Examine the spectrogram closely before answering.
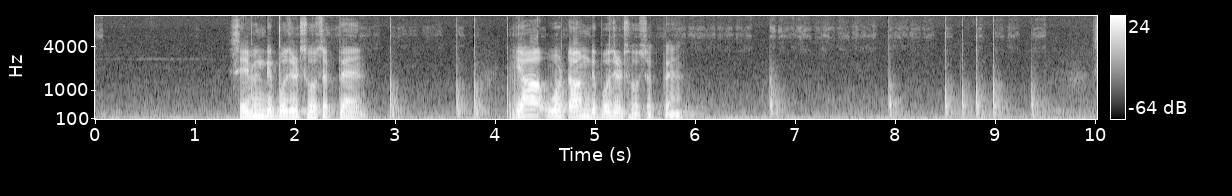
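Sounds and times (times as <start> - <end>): pen scratching on board: 2.4 - 4.9, 5.6 - 9.6
pen taps: 3.0 - 4.8, 6.7 - 7.0, 7.9 - 9.5.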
